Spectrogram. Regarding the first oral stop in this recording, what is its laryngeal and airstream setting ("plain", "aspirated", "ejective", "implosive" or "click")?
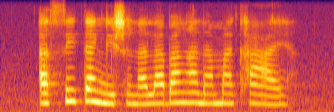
ejective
